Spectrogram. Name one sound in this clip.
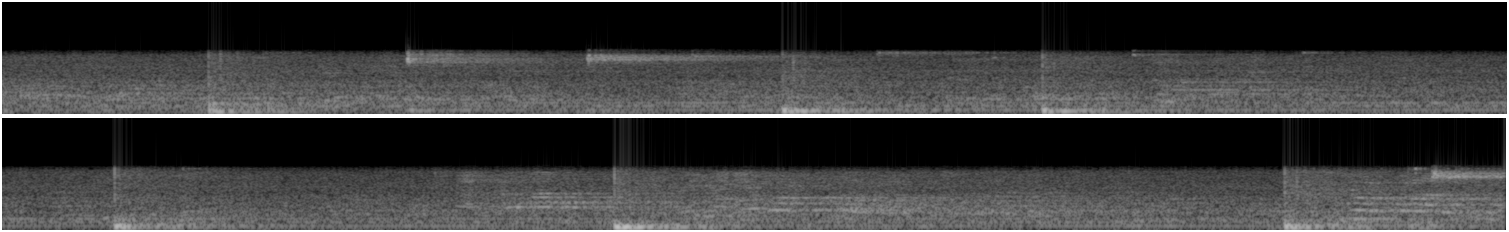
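A basketball bounces with hollow thuds in a large echoing gym.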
